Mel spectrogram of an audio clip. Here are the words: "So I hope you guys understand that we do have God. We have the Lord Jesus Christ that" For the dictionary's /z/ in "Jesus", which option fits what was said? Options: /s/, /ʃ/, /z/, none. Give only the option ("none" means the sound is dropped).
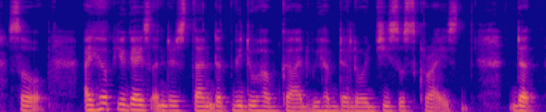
/s/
